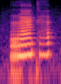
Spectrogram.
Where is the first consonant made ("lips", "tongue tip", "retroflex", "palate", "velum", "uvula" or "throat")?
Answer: tongue tip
